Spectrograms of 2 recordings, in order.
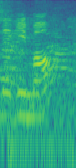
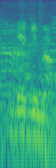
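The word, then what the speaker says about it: ねぎま: Negima. Negima.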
